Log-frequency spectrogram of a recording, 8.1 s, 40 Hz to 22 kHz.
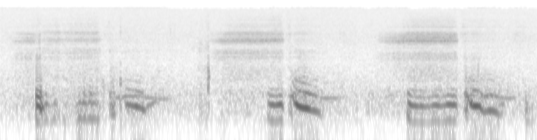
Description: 4 month old puppy,Sweetie, snoring.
